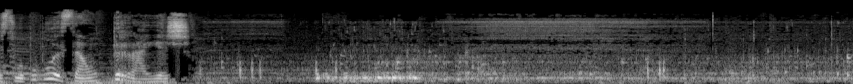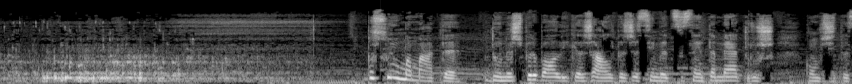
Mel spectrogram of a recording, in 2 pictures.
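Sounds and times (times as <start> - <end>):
rushing underwater hiss: 1.9 - 11.9.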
